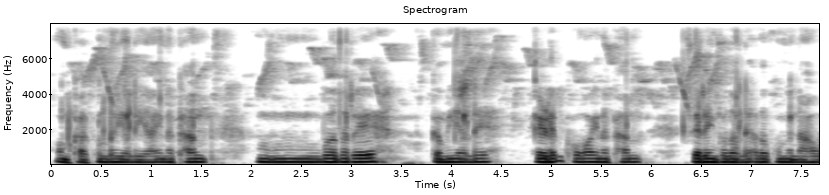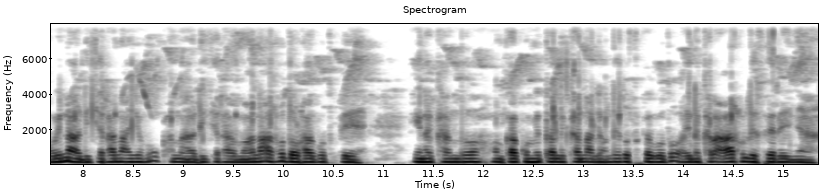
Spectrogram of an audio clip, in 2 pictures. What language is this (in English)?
Santali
